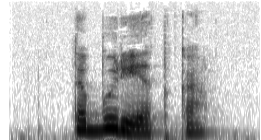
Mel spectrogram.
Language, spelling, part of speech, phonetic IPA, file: Russian, табуретка, noun, [təbʊˈrʲetkə], Ru-табуретка.ogg
- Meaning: stool (a seat)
